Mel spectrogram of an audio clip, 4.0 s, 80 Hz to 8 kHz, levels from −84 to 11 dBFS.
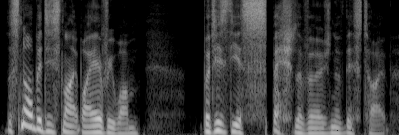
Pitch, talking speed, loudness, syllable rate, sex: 140 Hz, 225 wpm, -20 LUFS, 7.8 syllables/s, male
